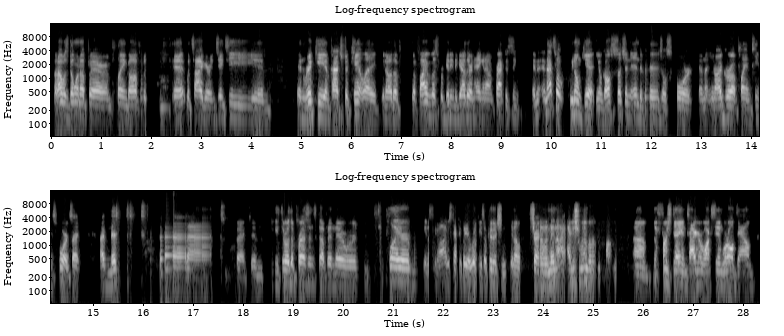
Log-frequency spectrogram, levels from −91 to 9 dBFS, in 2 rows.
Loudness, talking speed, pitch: -25 LUFS, 220 wpm, 150 Hz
